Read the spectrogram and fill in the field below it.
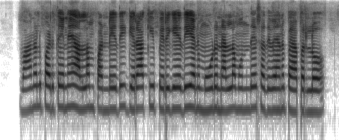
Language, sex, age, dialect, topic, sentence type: Telugu, female, 18-24, Utterandhra, agriculture, statement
